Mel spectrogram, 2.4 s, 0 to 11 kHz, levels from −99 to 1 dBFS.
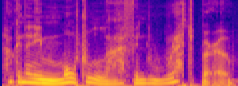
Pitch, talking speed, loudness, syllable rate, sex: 135 Hz, 175 wpm, -16 LUFS, 4.7 syllables/s, male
